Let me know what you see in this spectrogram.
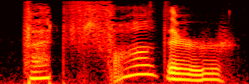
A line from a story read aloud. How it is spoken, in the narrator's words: cried a despairing Alan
